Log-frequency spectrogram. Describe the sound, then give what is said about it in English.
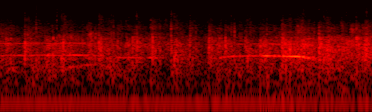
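Applause from a church audience welcoming a speaker to the stage, a faint, steady wash of clapping that holds evenly for the whole clip. “will you put your hands together and please help me welcome to the stage my wife, Amanda Miller.”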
